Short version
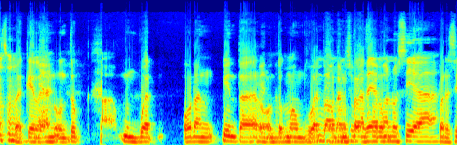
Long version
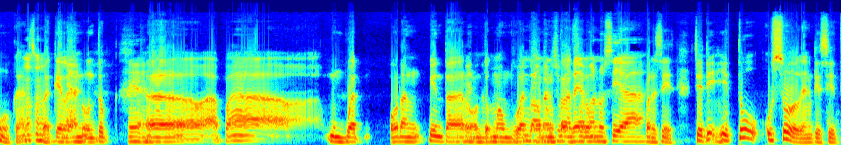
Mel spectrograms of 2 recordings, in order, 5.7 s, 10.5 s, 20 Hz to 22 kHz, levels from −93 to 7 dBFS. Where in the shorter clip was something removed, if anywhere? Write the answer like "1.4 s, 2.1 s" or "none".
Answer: 1.1 s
